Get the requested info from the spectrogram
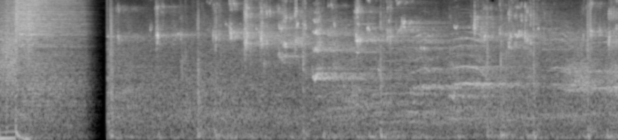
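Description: The tail of a broadcast intro sting fades out in the first second and cuts off, followed by live basketball game sound in an arena: a ball bouncing on a hardwood court with the sharp ticks of play, over the murmur and voices of the crowd in a large hall.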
